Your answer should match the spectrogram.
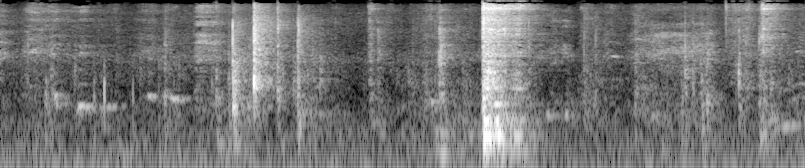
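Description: Scattered light knocks and shuffling of classroom furniture as people sit down at a table, with one louder thump about three and a half seconds in.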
